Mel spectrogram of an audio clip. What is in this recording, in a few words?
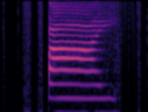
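"baai1", Cantonese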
